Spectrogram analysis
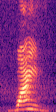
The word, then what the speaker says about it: whine: leave give up leave wine complain whine complain here w-i-n-e and w-h-i-n-e are pronounced in a same manner children wine and w-i-n-e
